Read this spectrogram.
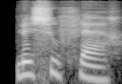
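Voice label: "le chou fleur", French; verduras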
